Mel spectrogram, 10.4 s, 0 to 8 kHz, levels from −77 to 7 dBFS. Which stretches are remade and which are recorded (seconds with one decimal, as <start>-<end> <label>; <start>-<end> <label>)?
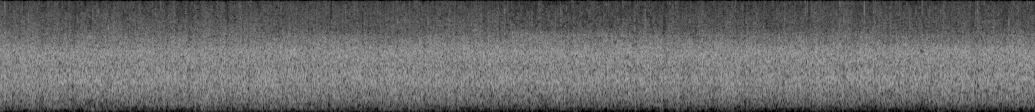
0.0-10.4 recorded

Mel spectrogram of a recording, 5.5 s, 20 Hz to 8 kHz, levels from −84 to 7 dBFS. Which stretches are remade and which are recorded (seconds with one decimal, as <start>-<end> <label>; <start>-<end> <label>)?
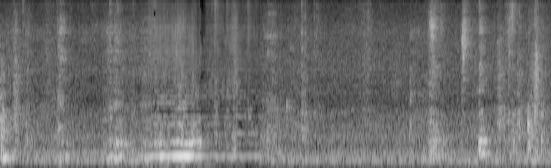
0.0-1.5 recorded; 1.5-2.6 remade; 2.6-5.5 recorded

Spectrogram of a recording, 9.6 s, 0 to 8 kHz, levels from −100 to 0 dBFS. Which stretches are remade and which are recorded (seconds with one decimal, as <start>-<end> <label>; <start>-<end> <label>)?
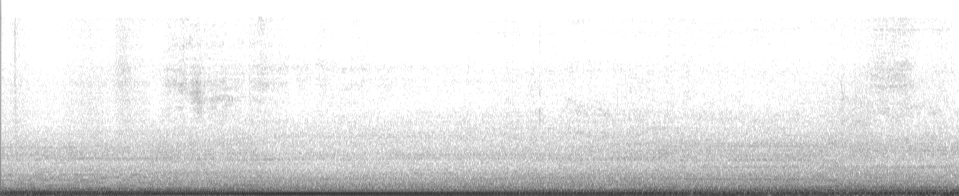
0.0-1.5 remade; 1.5-8.0 recorded; 8.0-8.7 remade; 8.7-9.6 recorded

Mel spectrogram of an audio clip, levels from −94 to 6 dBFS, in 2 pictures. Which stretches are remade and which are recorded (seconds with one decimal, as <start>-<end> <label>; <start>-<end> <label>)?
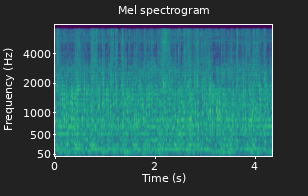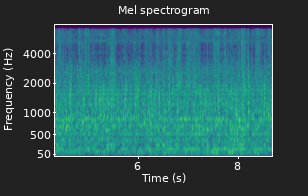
0.0-8.7 remade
